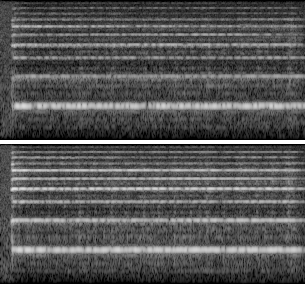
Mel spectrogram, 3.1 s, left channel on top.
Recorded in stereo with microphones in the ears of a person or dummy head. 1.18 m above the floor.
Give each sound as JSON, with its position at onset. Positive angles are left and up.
{"t": 0.1, "sound": "a violin", "side_deg": -60, "distance_m": 4.0}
